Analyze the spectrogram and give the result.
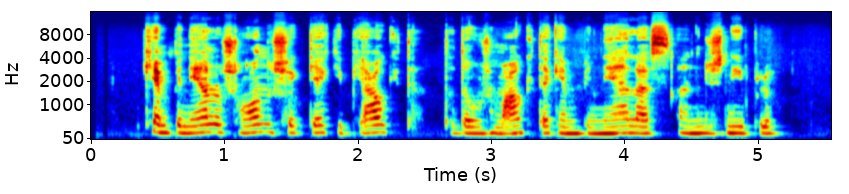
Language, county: Lithuanian, Vilnius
